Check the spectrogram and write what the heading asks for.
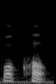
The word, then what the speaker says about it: পক্ষ: ত্র হবে সংবাদপত্র আর এখানে পক্ষ আছে পক্ষ না এখানে কি হবে খিও যদি শেষে থাকে তার উচ্চারণ করার ক্ষেত্রে ক আর কি হয় খ তাহলে পোক আর কি হবে খো হবে পক্ষ আরেকটা দেখো ঐশ্বর্য এটার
